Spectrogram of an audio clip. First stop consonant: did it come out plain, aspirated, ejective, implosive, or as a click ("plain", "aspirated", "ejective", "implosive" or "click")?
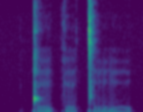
click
